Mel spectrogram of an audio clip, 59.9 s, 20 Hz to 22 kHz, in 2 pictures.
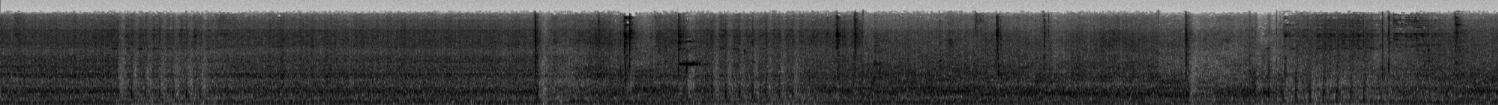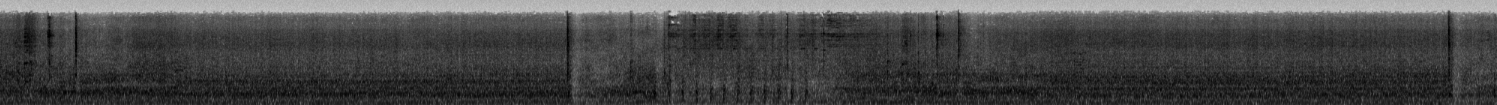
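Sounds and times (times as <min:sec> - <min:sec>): turboprop engines droning: 0:00.0 - 0:59.9.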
